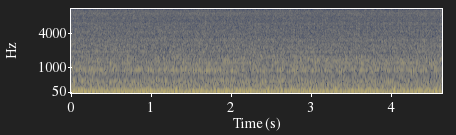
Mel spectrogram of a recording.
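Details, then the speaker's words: Porsche Cayenne after an auxiliary belt tensioner change and retightening loose water pump bolts: steady, even idle with a smooth low rumble, the previous loud belt squeak now gone. "Let's go for a quick start and see if it's stop that noise. That sounds good."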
